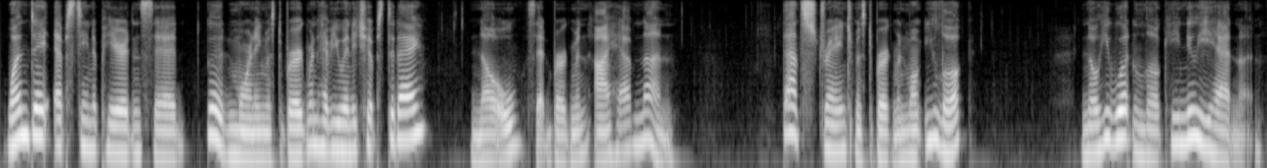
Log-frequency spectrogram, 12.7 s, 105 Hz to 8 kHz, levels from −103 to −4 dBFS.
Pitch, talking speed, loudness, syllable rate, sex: 165 Hz, 180 wpm, -20 LUFS, 5.1 syllables/s, female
